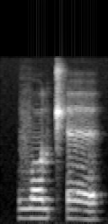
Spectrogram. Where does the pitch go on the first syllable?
low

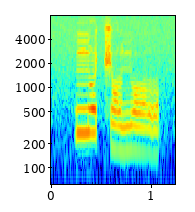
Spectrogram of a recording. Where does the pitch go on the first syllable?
high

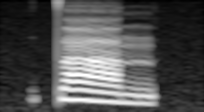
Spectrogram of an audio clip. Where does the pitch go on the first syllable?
falling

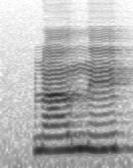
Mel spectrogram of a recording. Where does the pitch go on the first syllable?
rising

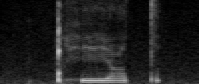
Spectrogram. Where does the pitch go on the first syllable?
low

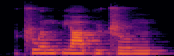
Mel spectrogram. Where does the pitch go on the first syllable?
high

